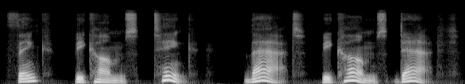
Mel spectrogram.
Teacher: changing initial dental consonants to alveolar stops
